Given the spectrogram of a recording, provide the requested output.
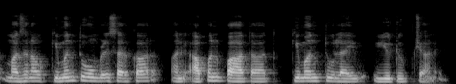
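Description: A man with a Marathi accent, hosting his own channel, who goes through a list of words and explains each one in turn. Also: on the high side. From Maharashtra. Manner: steady list-like explanation, each entry followed by its meaning. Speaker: YouTube channel host. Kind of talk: explanatory talk listing surnames.

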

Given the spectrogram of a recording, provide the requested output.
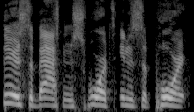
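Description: A man from Massachusetts calling a live rugby match play by play, with energetic delivery that surges to shouts on big runs. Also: high-pitched, moderate pace, no echo. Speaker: play-by-play commentator.

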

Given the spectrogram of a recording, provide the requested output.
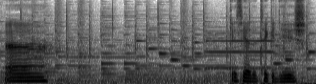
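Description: A man giving casual, jokey gameplay commentary, animated and often yelping in surprise. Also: medium pitch, slow pace. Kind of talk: casual let's-play commentary. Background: game music.

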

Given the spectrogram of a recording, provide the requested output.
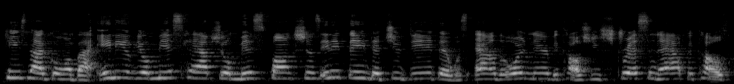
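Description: Animated Southern woman preaching. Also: sits high, fairly quick, hardly any pauses, rough recording. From southern United States. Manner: animated preaching with rhetorical questions and emphatic repetition. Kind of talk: sermon. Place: church sanctuary at a pulpit. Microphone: pulpit microphone.

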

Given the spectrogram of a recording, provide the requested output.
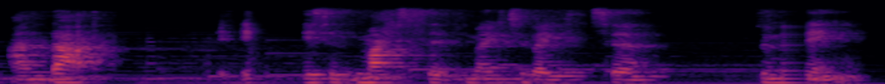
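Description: A woman's voice: sits low, flat delivery, measured pace, music in the background. A woman artist speaking earnestly in an interview, with frequent ums. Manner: earnest, with many fillers. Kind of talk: interview monologue. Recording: echoey room, mic far off.

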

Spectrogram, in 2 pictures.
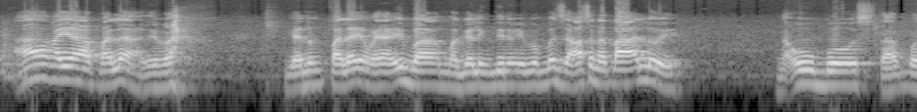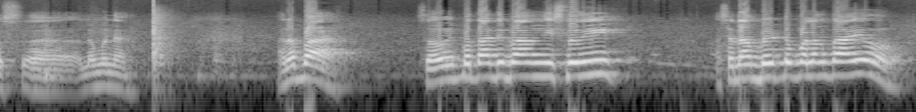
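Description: A man's voice: sits high, a little mellow. A man teaching a church history seminar in a conversational way, peppering his points with rhetorical questions to the listeners and mixing in English terms. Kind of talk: church history lecture to a mixed room. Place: church meeting room. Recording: echoey room.

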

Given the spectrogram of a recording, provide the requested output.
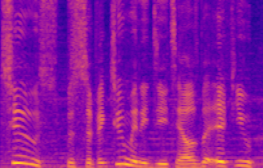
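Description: This Illinois man in his twenties hosts a YouTube gaming channel, talking to camera casually, rambling and self-correcting in a Midwestern American accent. His high, sing-song voice moves at normal speed over faint background music. He records in a small indoor room against a green screen, close to a pop-filtered desk microphone.

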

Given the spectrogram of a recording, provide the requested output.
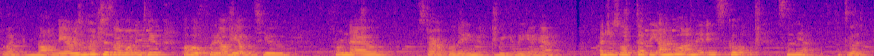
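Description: Teen girl rambling away while baking, bit high voice, roomy kitchen sound from the camera far off. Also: little pitch movement, moderate pace, hardly any pauses, darkish tone. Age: teens. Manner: rambling, chatty, self-correcting. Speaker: vlogger. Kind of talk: casual baking vlog chat. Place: home kitchen, indoors. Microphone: camera across the kitchen. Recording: roomy kitchen echo, distant camera mic, background music.

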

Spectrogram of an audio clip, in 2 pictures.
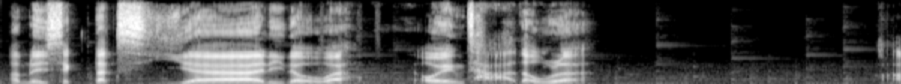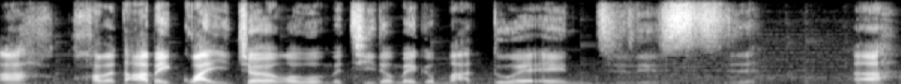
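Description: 香港男實況主，講得慢吞吞，邊翻譯對白邊抽水. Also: male voice, lowish voice, extremely slow. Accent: Hong Kong Cantonese. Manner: dry, mocking running commentary and translation of dialogue. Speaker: game streamer. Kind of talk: casual gameplay commentary. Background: faint game music.

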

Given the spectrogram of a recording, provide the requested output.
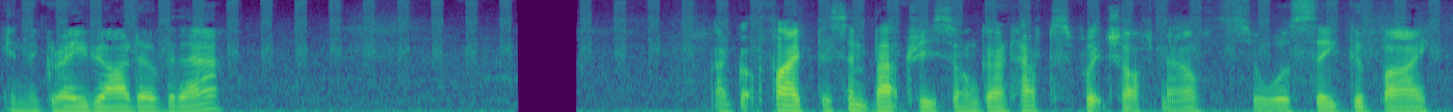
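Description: A man's voice: medium pitch, steady tone, a bit bright, a little hiss or hum. Man coaxing spirits on a ghost hunt. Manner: slow, coaxing questions to an unseen listener. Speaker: ghost hunter. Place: old ice house on a country estate.

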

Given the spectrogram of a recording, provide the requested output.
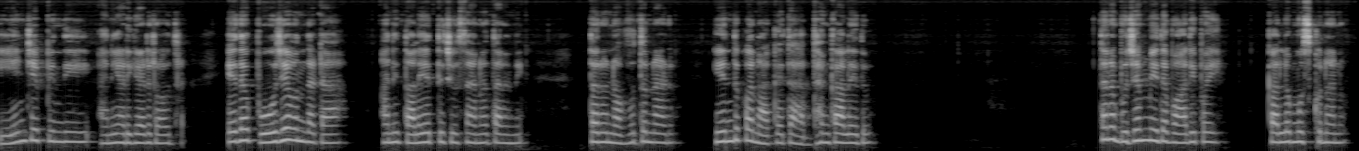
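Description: A woman narrating a first-person audio story, expressive in the dialogue. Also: on the high side, normal speed, long pauses.

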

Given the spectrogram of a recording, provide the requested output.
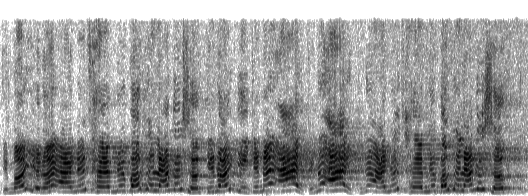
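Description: An actress playing a combative young sister-in-law with a Southern Vietnamese accent, nagging rapidly and indignantly in a stage comedy. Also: female voice, extremely high pitch, lively intonation, crowd noise, background noise.

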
